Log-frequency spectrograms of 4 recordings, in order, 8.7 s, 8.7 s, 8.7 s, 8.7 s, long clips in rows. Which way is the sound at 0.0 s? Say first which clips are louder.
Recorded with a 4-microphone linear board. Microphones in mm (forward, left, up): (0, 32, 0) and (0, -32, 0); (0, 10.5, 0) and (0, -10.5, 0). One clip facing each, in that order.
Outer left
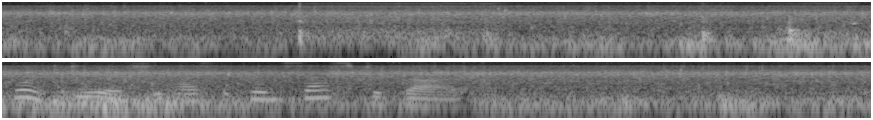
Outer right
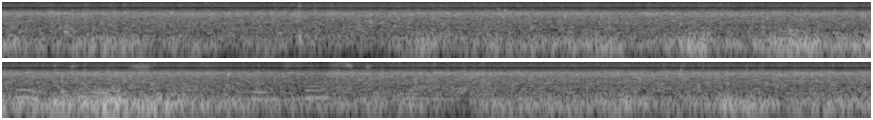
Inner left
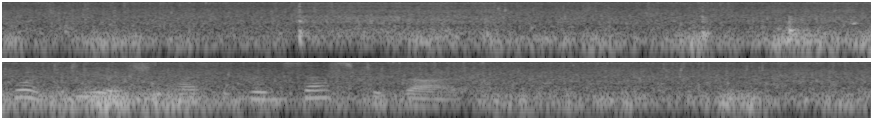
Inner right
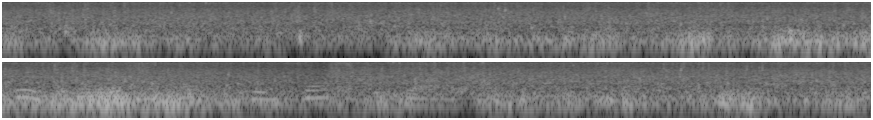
Outer right 1 dB, inner right 2 dB; 10° right (ahead or behind).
